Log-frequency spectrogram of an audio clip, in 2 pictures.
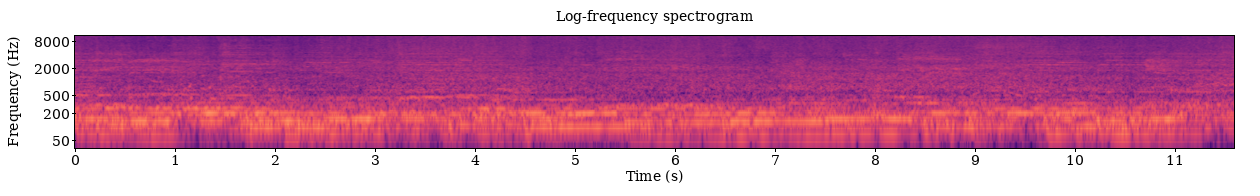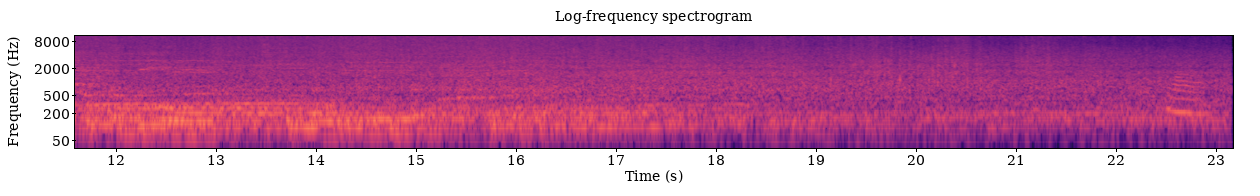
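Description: Music playing for a choreographed water-fountain show, over the steady hiss of the fountain jets. Both fade gradually over the last several seconds as the jets drop.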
